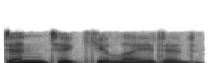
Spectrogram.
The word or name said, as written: denticulated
